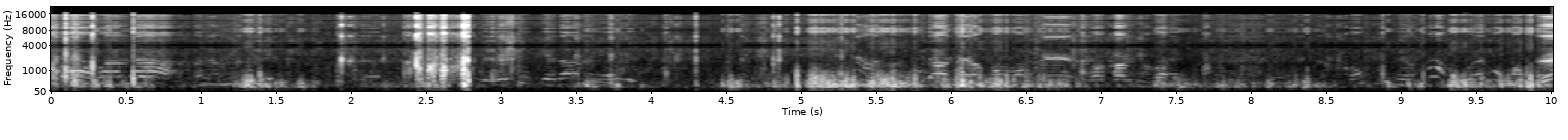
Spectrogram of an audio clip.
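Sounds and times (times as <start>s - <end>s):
group talking and calling: 0.0s - 10.0s.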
